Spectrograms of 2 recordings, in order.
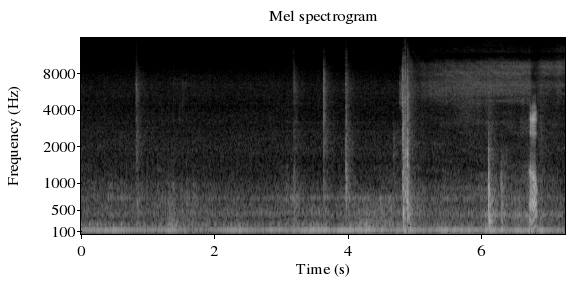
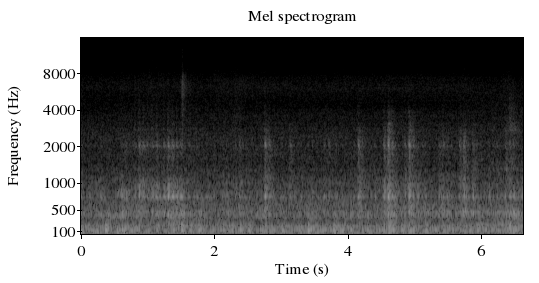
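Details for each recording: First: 1961 Buick LeSabre convertible, engine running after fuel line replacement; the top pump, which failed earlier possibly because of a bad battery, now hums steadily with clicks and clunks as the top lowers; normal convertible top pump operation. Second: 1961 Buick LeSabre convertible top motor: low, labored electric hum with faint clicks, running slowly; owner suspects very low battery, possibly an alternator problem. Slow convertible top motor.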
